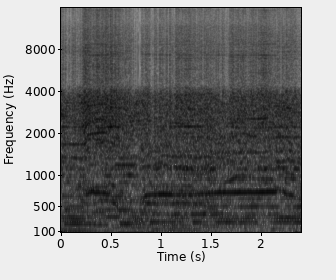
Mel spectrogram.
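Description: Live pop-rock band playing loudly, with a voice holding one long note through the middle.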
